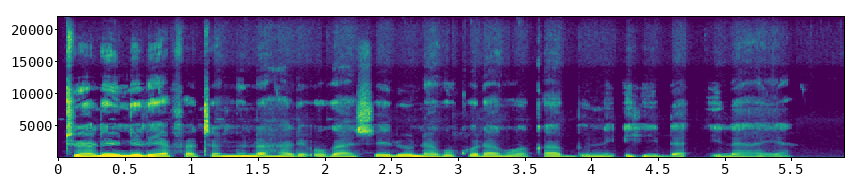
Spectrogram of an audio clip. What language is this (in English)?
Kikuyu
